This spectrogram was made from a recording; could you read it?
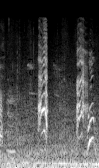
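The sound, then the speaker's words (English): A collie and a spaniel bark in two short, high-pitched bursts inside a van, with a parrot sitting on the steering wheel and a steady low rumble underneath. “You've got a collie dog and a spaniel and a parrot sitting on the steering wheel.”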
